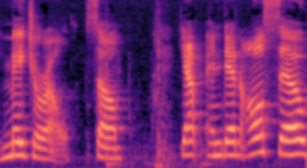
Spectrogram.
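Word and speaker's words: Majorelle: It's spelled M-A-J-O-R, like major, L-E-L-L-E, Majorel.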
